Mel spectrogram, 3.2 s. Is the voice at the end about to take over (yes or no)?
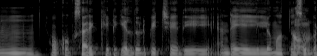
no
